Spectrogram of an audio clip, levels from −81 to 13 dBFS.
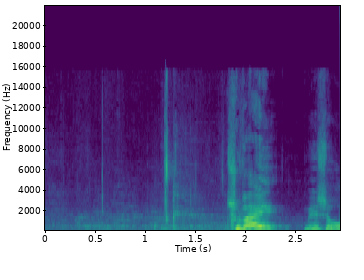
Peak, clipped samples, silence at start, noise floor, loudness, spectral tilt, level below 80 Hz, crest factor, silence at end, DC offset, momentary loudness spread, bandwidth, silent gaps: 0 dBFS; under 0.1%; 1.15 s; -44 dBFS; -15 LUFS; -5.5 dB/octave; -56 dBFS; 18 dB; 0 s; under 0.1%; 19 LU; 16 kHz; none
